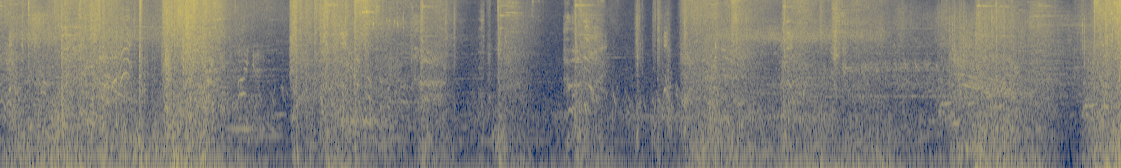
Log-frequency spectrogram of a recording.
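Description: Fantasy game spells whoosh and crackle amid clashing combat effects.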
